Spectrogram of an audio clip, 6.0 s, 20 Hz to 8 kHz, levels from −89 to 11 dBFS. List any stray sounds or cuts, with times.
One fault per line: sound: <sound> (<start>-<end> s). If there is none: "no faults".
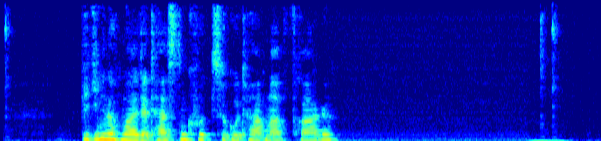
no faults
